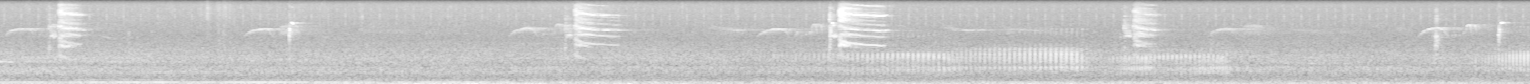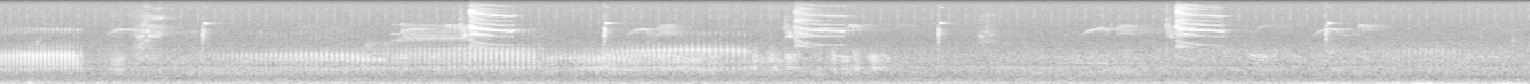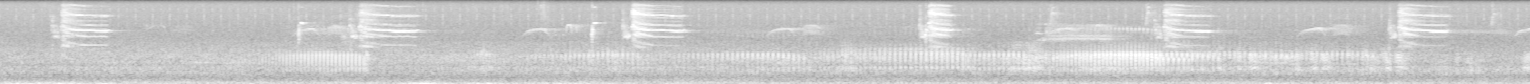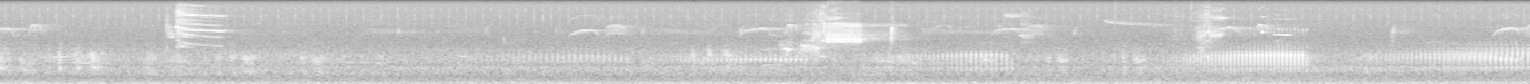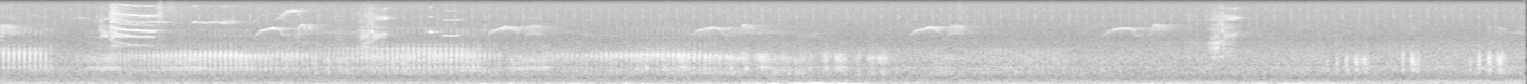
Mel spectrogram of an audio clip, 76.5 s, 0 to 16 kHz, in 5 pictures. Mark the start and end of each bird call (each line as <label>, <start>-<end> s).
Eastern Phoebe (Sayornis phoebe), 0.0-0.7 s
Common Grackle (Quiscalus quiscula), 0.3-1.1 s
Eastern Phoebe (Sayornis phoebe), 2.4-3.2 s
Red-winged Blackbird (Agelaius phoeniceus), 2.8-3.0 s
Eastern Phoebe (Sayornis phoebe), 4.9-5.9 s
Common Grackle (Quiscalus quiscula), 5.5-6.3 s
Eastern Phoebe (Sayornis phoebe), 7.6-8.3 s
Common Grackle (Quiscalus quiscula), 8.2-9.1 s
Common Grackle (Quiscalus quiscula), 11.1-11.7 s
Eastern Phoebe (Sayornis phoebe), 12.0-12.8 s
Eastern Phoebe (Sayornis phoebe), 14.1-14.9 s
Common Grackle (Quiscalus quiscula), 14.3-14.5 s
Red-winged Blackbird (Agelaius phoeniceus), 14.9-15.2 s
Common Grackle (Quiscalus quiscula), 16.5-17.1 s
Red-winged Blackbird (Agelaius phoeniceus), 17.2-17.7 s
Eastern Phoebe (Sayornis phoebe), 19.0-19.9 s
Common Grackle (Quiscalus quiscula), 19.9-20.6 s
Red-winged Blackbird (Agelaius phoeniceus), 21.3-21.5 s
Eastern Phoebe (Sayornis phoebe), 21.5-22.1 s
Common Grackle (Quiscalus quiscula), 23.1-23.9 s
Red-winged Blackbird (Agelaius phoeniceus), 24.6-24.9 s
Eastern Phoebe (Sayornis phoebe), 26.1-26.7 s
Common Grackle (Quiscalus quiscula), 26.8-27.6 s
Eastern Phoebe (Sayornis phoebe), 28.3-29.2 s
Red-winged Blackbird (Agelaius phoeniceus), 28.5-28.7 s
Common Grackle (Quiscalus quiscula), 31.0-31.7 s
Eastern Phoebe (Sayornis phoebe), 33.4-34.2 s
Red-winged Blackbird (Agelaius phoeniceus), 33.5-33.7 s
Common Grackle (Quiscalus quiscula), 33.9-34.9 s
Eastern Phoebe (Sayornis phoebe), 35.7-36.5 s
Red-winged Blackbird (Agelaius phoeniceus), 36.4-36.7 s
Common Grackle (Quiscalus quiscula), 36.7-37.5 s
Eastern Phoebe (Sayornis phoebe), 38.2-38.9 s
Common Grackle (Quiscalus quiscula), 39.7-40.3 s
Eastern Phoebe (Sayornis phoebe), 41.1-41.8 s
Common Grackle (Quiscalus quiscula), 42.0-42.8 s
Eastern Phoebe (Sayornis phoebe), 43.5-44.2 s
Common Grackle (Quiscalus quiscula), 44.3-45.1 s
Eastern Phoebe (Sayornis phoebe), 45.6-46.4 s
Common Grackle (Quiscalus quiscula), 47.4-48.3 s
Eastern Phoebe (Sayornis phoebe), 51.4-54.0 s
Red-winged Blackbird (Agelaius phoeniceus), 53.6-55.0 s
Eastern Phoebe (Sayornis phoebe), 55.6-56.4 s
Eastern Phoebe (Sayornis phoebe), 57.8-58.8 s
Common Grackle (Quiscalus quiscula), 57.8-58.9 s
Eastern Phoebe (Sayornis phoebe), 60.7-61.5 s
Common Grackle (Quiscalus quiscula), 62.1-62.9 s
European Starling (Sturnus vulgaris), 62.3-64.4 s
Eastern Phoebe (Sayornis phoebe), 63.6-64.4 s
Common Grackle (Quiscalus quiscula), 64.6-65.9 s
Eastern Phoebe (Sayornis phoebe), 66.0-66.7 s
Eastern Phoebe (Sayornis phoebe), 68.0-68.8 s
Eastern Phoebe (Sayornis phoebe), 70.1-71.0 s
Eastern Phoebe (Sayornis phoebe), 72.1-73.0 s
Common Grackle (Quiscalus quiscula), 73.2-73.8 s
